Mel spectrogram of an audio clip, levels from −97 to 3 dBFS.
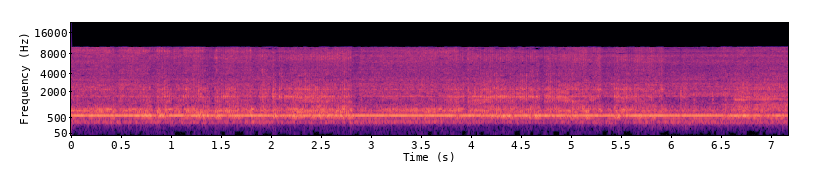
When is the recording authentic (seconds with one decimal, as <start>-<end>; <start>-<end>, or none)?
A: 0.0-7.2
